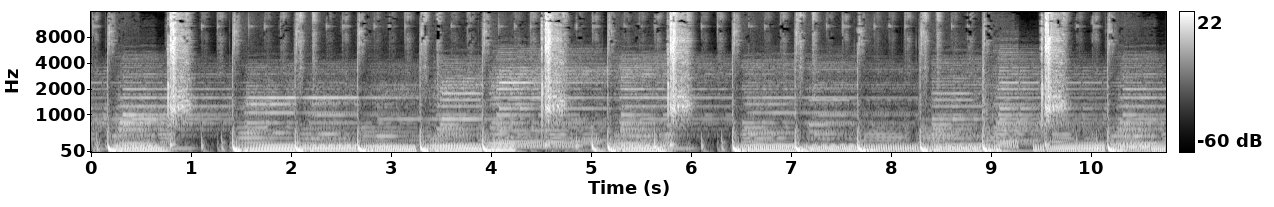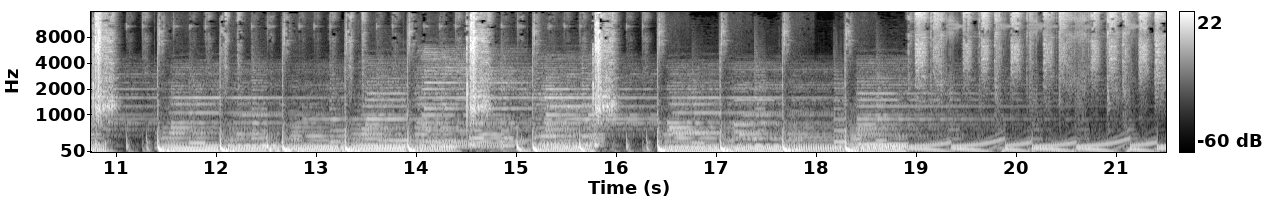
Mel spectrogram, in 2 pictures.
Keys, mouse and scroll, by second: 0.0 BackSpace, 0.2 click, 0.7 double click, 1.0 BackSpace, 1.2 click, 1.9-2.3 scroll down 1, 2.3 alt+click, 3.0 alt+middle click, 3.3 alt+click, 4.2 alt+middle click, 8.7 alt+click, 9.5 alt+middle click, 11.3 u, 13.1 click, 13.5 double click, 16.0 click, 17.0 scroll up 1, 17.5 alt+click, 18.5 alt+middle click, 20.7 scroll up 1.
